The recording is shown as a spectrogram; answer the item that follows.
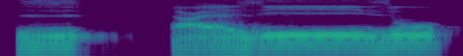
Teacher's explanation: Zai ingat bila jumpa zai je mesti bunyi kuat. Bunyi macam lebah.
